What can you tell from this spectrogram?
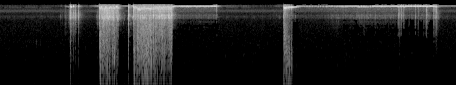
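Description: Flyback transformer of a small black-and-white CRT TV arcing to a screwdriver tip: a click about a second in and two loud bursts of crackling hiss, then from about four seconds in a steady very high-pitched whine with sizzle, which stops just before the end.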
